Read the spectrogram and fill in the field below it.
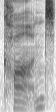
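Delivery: "can't" British-style with a round, deep ah; British pronunciation. Shown as a demonstration. Teacher contrasting accents, British "can't" with round vowel. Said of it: "a round, deep sound".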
